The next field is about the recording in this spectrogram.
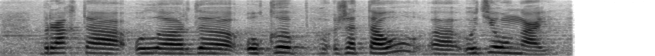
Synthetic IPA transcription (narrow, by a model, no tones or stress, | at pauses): bɪɾɑqt̪ɑwʔo̞lˠɑɾd̪əwʔo̞qəpʒɑt̪ːɑwəwɵt̪e̞wo̞ɴɑj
